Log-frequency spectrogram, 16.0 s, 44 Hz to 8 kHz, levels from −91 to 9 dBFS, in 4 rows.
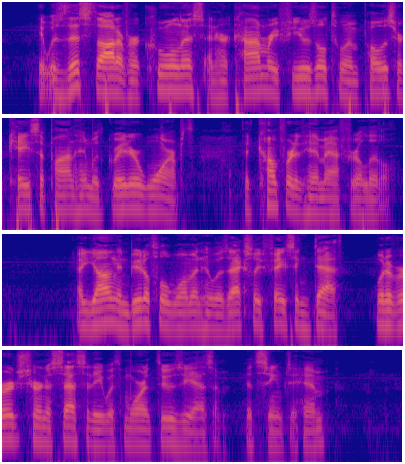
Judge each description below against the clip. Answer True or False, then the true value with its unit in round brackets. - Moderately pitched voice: False (110 Hz)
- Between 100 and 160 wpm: False (180 wpm)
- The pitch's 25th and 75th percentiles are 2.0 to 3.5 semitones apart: True (3.1 semitones)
